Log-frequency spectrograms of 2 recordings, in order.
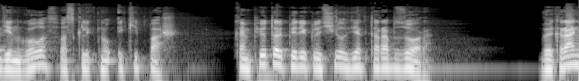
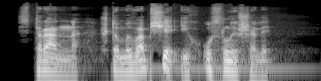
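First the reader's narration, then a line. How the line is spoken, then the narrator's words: Muttered. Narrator (Russian): пробормотал Глинич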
